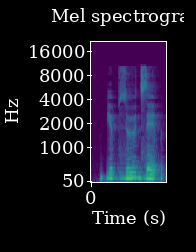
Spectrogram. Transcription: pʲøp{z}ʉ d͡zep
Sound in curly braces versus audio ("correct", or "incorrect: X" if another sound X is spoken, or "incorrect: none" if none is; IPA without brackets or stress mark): correct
